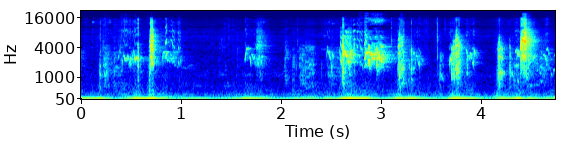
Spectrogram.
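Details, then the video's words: Budgies singing happily: spaced bursts of harsh squawky chirps and thin high notes, several calls in under five seconds, with a constant low hum underneath. "budgies chirping sound"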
